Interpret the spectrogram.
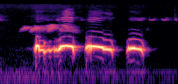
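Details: Spotted dove cooing to bring wild doves to the trapping place, clean recording. One phrase of four low hollow notes: a stuttered start, a sustained coo, a slightly descending coo and a brief final one.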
